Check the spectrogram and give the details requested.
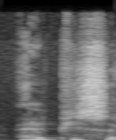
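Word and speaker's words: ἐλπίς: 성령께서 되신 거룩한 마음으로 신약성경 헬라어 으로는 엘피스 라고 발음하기도 합니다 그래서 교회들 가운데 소망교회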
